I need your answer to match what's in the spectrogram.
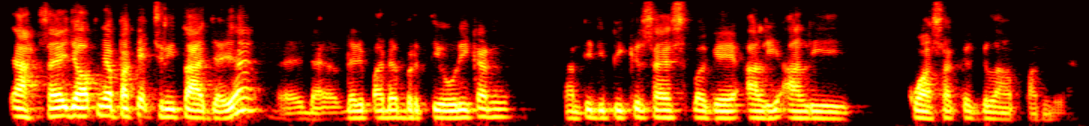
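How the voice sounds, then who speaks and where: A man's voice: mid-range voice, fairly quick. A man preaching a sermon as a pastor, telling stories from his experience and acting out the dialogue in changing voices. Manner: animated, acts out dialogue in different voices. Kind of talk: storytelling sermon.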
